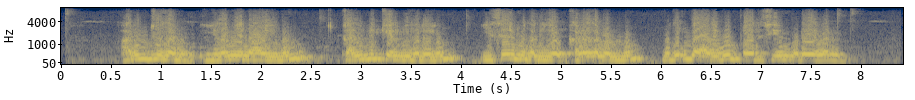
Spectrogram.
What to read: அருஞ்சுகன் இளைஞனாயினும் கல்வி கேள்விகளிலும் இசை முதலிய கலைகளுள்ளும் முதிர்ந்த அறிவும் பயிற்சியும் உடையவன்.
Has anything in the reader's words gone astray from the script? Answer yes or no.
no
